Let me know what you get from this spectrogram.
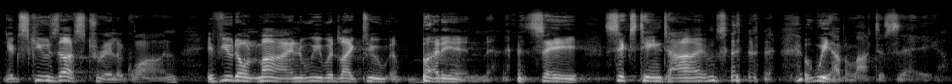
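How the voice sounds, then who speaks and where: A man acts out a talking bullet in an audio drama, cocky and callous, boasting and wisecracking. The voice is a slightly high male one, forceful and sharp, and takes its time. Long reverb surrounds it. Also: animated, slow pace, full character voice. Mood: mocking, callous.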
